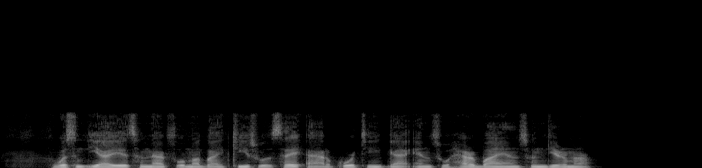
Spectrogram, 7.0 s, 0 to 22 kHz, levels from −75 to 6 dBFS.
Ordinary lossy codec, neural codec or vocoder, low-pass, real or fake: none; codec, 16 kHz, 0.5 kbps, FunCodec, trained on LibriTTS, 25 frames a second; 7.2 kHz; fake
